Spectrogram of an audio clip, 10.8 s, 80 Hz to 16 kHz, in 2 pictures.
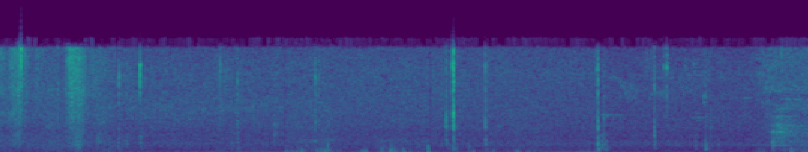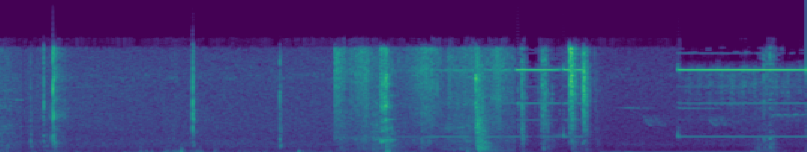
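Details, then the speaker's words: Flood-damaged (water) 2004 Mazda RX-8 6-port manual, immobilizer fault, after electrical work: after some clicks and tool clatter, a steady low electric hum for about a second as the fuel pump primes at key-on. "Fuel pump priming."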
